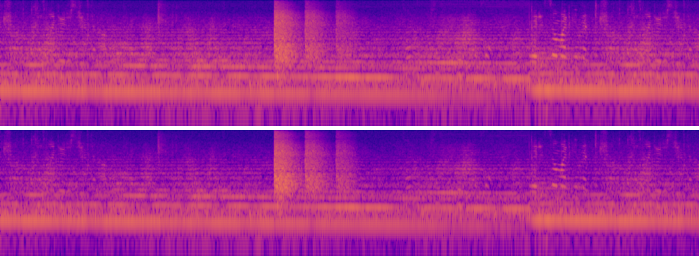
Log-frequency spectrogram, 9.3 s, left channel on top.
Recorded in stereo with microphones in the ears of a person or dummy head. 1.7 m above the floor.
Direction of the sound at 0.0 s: 20° left (ahead or behind).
